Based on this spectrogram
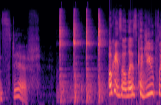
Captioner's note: whisk taps against bowl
